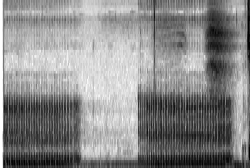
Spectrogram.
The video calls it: chikoo the TIGER roaring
